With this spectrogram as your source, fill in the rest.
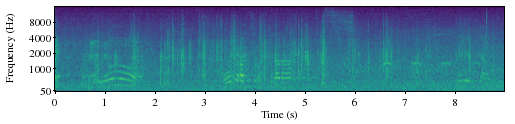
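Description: Young men shout calls across an open ball field outdoors.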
